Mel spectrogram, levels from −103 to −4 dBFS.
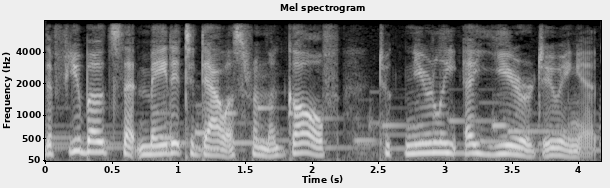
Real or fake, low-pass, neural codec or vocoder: real; 7.2 kHz; none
